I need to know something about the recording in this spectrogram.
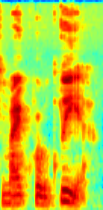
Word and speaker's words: microglia: Okay, then we also have the microglia. Now you can also pronounce this microglia. All right, so you can pronounce it both ways.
